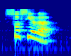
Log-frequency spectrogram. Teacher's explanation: Sociedad se acentúa en la última sílaba, por lo tanto es aguda y no lleva tilde porque termina en D.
